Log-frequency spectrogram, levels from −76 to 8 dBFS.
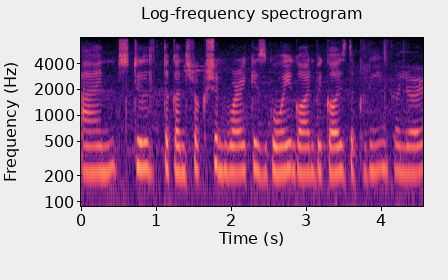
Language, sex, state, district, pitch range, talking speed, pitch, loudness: English, female, Punjab, Fazilka, 220-235 Hz, 160 wpm, 225 Hz, -17 LUFS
